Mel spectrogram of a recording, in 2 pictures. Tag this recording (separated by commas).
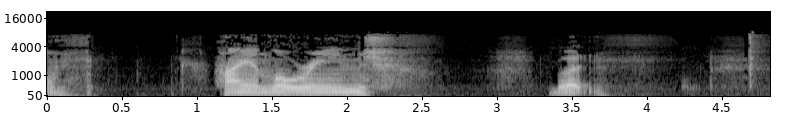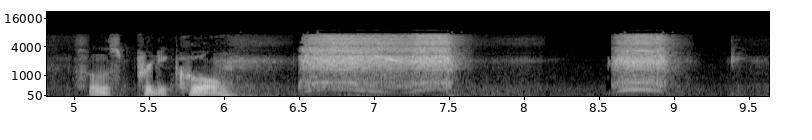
Speech, Drill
